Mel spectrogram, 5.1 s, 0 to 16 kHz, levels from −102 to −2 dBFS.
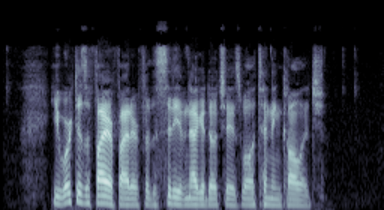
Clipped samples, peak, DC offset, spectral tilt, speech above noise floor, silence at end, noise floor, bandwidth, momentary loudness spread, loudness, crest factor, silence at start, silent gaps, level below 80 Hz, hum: under 0.1%; 0 dBFS; under 0.1%; -4 dB/octave; 51 dB; 0.85 s; -75 dBFS; 10 kHz; 15 LU; -23 LUFS; 24 dB; 0.7 s; none; -60 dBFS; none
